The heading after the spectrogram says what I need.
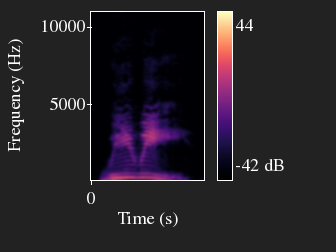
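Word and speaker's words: Wīwī: So, the Māori word for France is wee wee. The way we spell that is wee, with a tohuto, a macron, wee, tohuto.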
